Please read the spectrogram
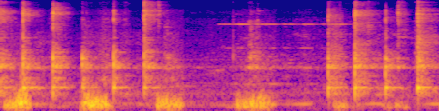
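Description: A metal spoon tapping and pressing on the bottom of an upside-down stainless steel pot, about four light strikes a second, the pot ringing after each, with a pause of about a second and a half midway. The spoon is pressing a foil patch down over a leak in the pot.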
